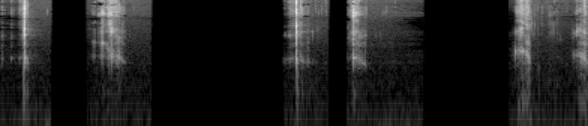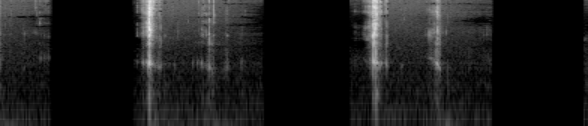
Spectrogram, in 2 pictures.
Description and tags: Chomp Chew Bite
Chewing a carrot.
